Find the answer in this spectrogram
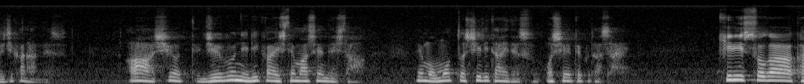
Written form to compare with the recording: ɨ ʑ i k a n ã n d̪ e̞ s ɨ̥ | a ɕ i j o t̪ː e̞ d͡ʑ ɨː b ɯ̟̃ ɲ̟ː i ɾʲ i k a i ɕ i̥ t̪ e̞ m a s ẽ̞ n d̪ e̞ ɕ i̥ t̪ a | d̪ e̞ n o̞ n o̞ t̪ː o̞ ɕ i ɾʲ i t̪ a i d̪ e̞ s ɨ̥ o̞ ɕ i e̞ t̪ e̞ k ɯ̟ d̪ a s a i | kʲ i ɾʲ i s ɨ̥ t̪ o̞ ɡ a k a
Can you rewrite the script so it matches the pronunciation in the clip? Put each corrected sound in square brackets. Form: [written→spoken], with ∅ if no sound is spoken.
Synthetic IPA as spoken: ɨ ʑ i k a n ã n d̪ e̞ s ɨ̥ | a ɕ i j o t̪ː e̞ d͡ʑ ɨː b ɯ̟̃ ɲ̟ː i ɾʲ i k a i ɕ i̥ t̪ e̞ m a s ẽ̞ n d̪ e̞ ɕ i̥ t̪ a | d̪ e̞ [n→m] o̞ [n→m] o̞ t̪ː o̞ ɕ i ɾʲ i t̪ a i d̪ e̞ s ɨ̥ o̞ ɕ i e̞ t̪ e̞ k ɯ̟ d̪ a s a i | kʲ i ɾʲ i s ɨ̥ t̪ o̞ ɡ a k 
